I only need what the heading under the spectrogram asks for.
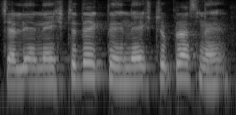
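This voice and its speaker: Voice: medium pitch, steady tone, racing, dark tone, smooth. An exam coaching teacher with an Indian accent, reading out questions and answers in a repetitive, formulaic lesson delivery.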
